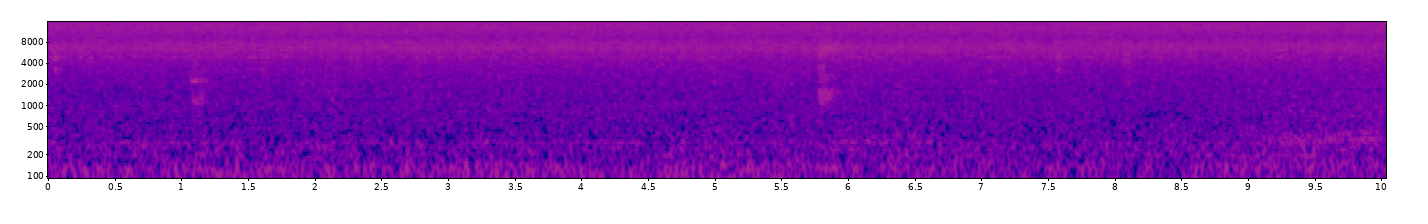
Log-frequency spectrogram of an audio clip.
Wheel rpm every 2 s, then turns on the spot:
0, 0, 0, 0, 0.
none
